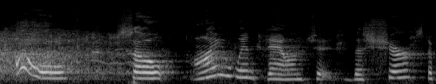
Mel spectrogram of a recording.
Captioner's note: laughter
